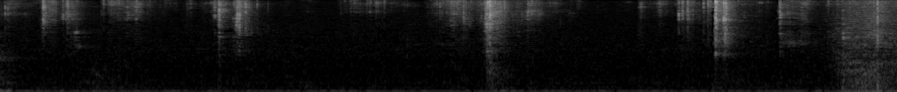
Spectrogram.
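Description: Scissors snipping through the lace front of a synthetic wig: a few quiet, separate snips, roughly a second apart.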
